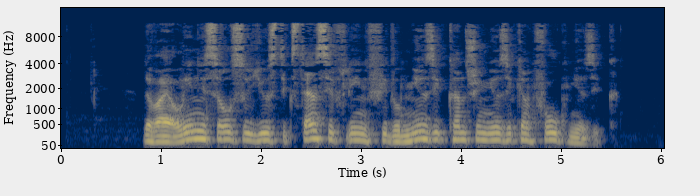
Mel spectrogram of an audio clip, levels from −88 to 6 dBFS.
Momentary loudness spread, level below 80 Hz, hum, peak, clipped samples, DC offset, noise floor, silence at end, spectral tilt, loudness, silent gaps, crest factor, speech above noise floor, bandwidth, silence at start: 8 LU; -54 dBFS; none; -8 dBFS; under 0.1%; under 0.1%; -64 dBFS; 0.5 s; -5 dB/octave; -23 LUFS; none; 16 dB; 41 dB; 11.5 kHz; 0.85 s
